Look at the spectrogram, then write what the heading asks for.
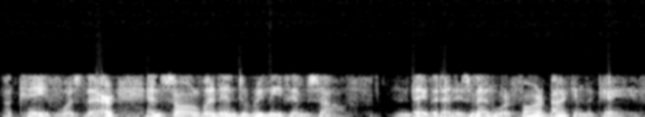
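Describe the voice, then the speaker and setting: A man narrating scripture from a script in a measured, solemn manner, with a husky voice. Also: low-pitched, sing-song. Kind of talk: scripted narration, non-dramatized Bible reading. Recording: muffled, phone-like narrow band.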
